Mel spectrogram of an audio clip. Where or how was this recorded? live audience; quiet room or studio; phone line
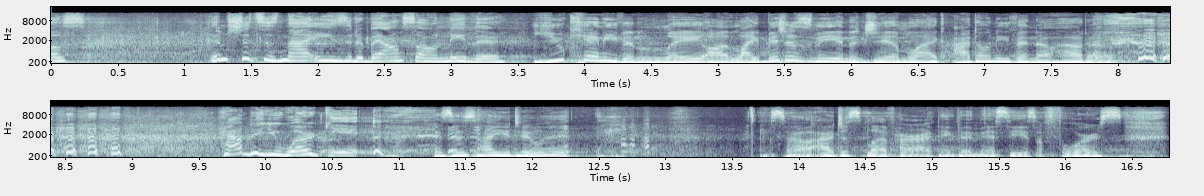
live audience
